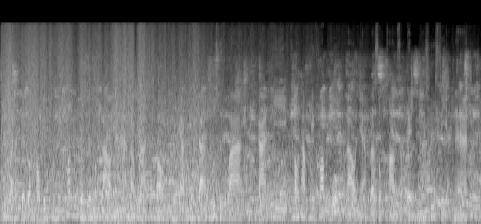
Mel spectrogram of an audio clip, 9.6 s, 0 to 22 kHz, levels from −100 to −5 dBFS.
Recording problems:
murmuring crowd; very loud; throughout; 2 dB above the speech

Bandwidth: 14 kHz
